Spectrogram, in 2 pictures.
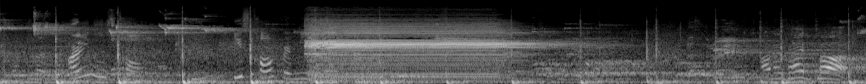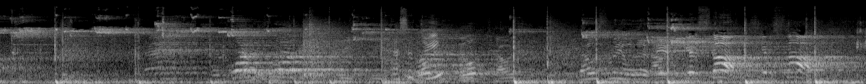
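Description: A basketball bounces with hollow thuds.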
